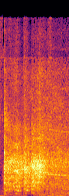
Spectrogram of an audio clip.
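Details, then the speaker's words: Audi cold start after fitting the correct battery, previous wrong battery gave weak cranking: brisk strong crank catching within a second and settling into steady idle — normal cranking and start. "That sounded way more like it it's crank was way stronger than it was before. Before with the other battery, it was like really weak to kind of start. Now it's on a proper cold start."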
